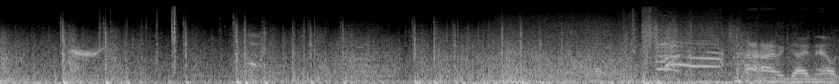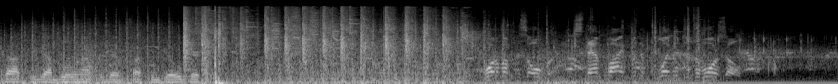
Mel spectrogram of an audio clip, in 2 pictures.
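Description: Rapid gunfire cracks in bursts.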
